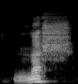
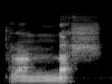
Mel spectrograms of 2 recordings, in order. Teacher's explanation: then the n, the gentle n, becomes the retroflex n. So nash, but pranash.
